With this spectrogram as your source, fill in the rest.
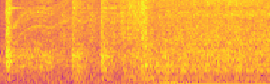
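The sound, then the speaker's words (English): A car engine starting after a failed repair attempt: a few sharp cranking clicks, then a steady low rumble as the engine catches and keeps running. “Was that the engine?”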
